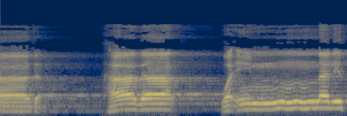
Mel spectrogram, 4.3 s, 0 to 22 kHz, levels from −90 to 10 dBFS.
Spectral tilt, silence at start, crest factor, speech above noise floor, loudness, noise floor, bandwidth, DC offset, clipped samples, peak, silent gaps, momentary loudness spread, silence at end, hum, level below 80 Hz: -5 dB/octave; 0 s; 14 dB; 24 dB; -14 LUFS; -39 dBFS; 10.5 kHz; under 0.1%; under 0.1%; -2 dBFS; none; 19 LU; 0 s; none; -64 dBFS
